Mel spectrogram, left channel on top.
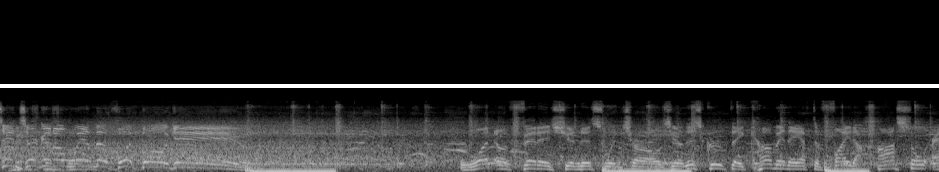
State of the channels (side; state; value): left; silent; 61 dB below the other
